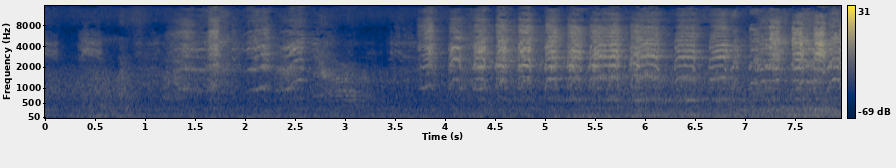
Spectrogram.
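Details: Many maritaca parrots at dusk in Pirassununga, São Paulo, Brazil, on 11 April 2024; scattered harsh calls build after four seconds into a dense run of rapid, grating screeches repeated over and over, above a steady low background rumble.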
